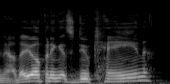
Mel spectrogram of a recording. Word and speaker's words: Duquesne: now they open against duquesne which some people still try to pronounce do kezna according to sources close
